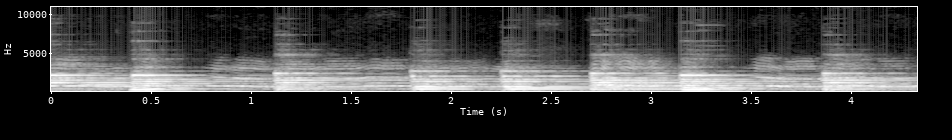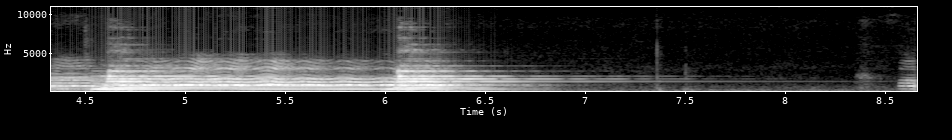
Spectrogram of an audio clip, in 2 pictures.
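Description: A soprano singing classical art song with piano and violin: a run of short notes, then held notes with vibrato. The phrase dies away about seven seconds in.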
